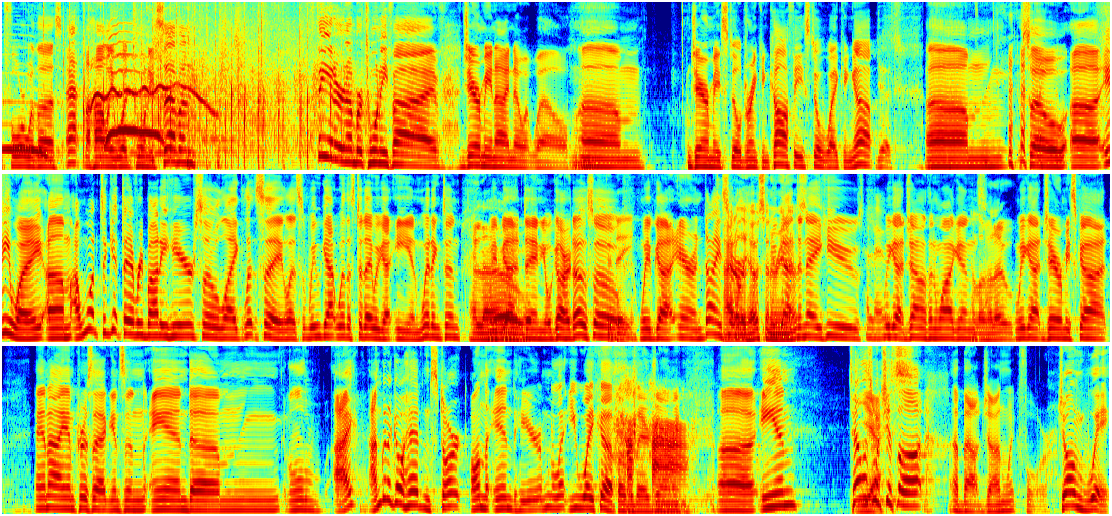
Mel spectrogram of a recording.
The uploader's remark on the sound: Live from SinWeek! Joined by the entire CinemaSins staff, live at SinWeek.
